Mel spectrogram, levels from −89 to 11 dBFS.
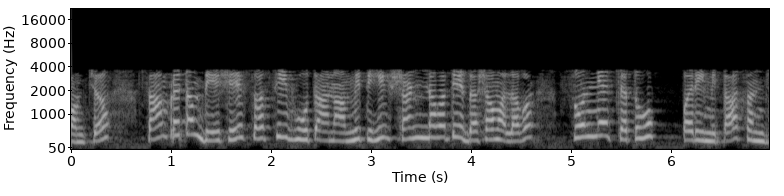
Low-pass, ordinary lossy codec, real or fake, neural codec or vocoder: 3.6 kHz; none; fake; codec, 16 kHz, 8 kbps, FreqCodec, larger model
